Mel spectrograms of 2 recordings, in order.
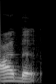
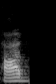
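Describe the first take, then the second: First: The final b is released with a bouncing echo. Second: The final b stops flat without an echo. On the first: The speaker calls it right. "আব কলকলা হবে" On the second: The speaker calls it wrong. "আব না করে"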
